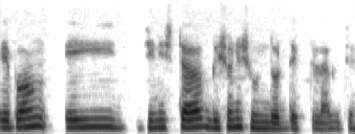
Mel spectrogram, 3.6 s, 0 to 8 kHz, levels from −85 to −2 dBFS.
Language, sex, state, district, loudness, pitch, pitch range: Bengali, male, West Bengal, North 24 Parganas, -20 LUFS, 165 Hz, 150-175 Hz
